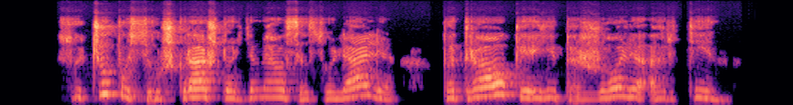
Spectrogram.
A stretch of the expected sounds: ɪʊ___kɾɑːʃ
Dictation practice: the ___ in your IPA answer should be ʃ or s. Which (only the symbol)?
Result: ʃ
